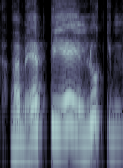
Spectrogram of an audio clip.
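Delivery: very high-pitched mimicry; mock them in a squeaky high voice; exaggerated high imitation; mocking impression of a guest. Mimics guest hiding under a do-rag.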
